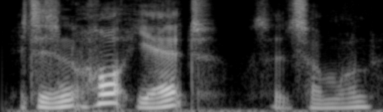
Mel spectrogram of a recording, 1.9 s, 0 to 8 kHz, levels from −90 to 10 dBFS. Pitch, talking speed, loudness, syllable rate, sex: 145 Hz, 190 wpm, -19 LUFS, 5.2 syllables/s, male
